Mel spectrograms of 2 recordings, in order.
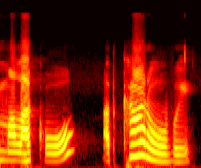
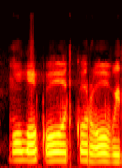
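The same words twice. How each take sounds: First: Unstressed o vowels are reduced toward a. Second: Every o is pronounced as a full o. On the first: This is standard city speech. The speaker calls it right. "Il faut prononcer" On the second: The speaker comes from a small village. The speaker calls it wrong. "petit village, ils prononcent comme le lait de cette vache comme молоко от коровы"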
